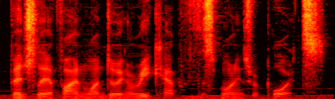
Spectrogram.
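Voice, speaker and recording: Male let's play reader for story-game narration: deepish voice, rapid delivery, music underneath. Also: flat delivery. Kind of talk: narration read aloud from a visual novel.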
